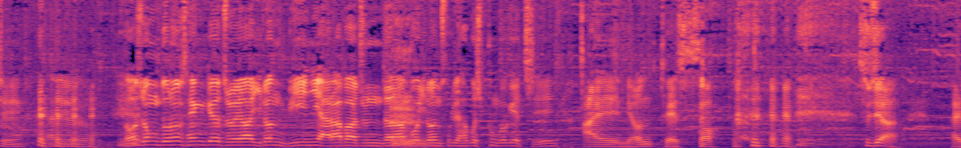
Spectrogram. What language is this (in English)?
Korean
